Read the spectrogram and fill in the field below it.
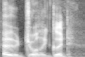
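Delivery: put-on light British accent, bright and pleased; a playful stab at a British accent; jokey British "jolly good"; mock British accent. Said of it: "that was actually better than I could".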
